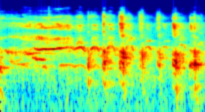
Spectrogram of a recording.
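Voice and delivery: a high, breathy burst of real laughter. Real, not acted. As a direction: laugh out hard at the chat comment. Reacting to chat joke.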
